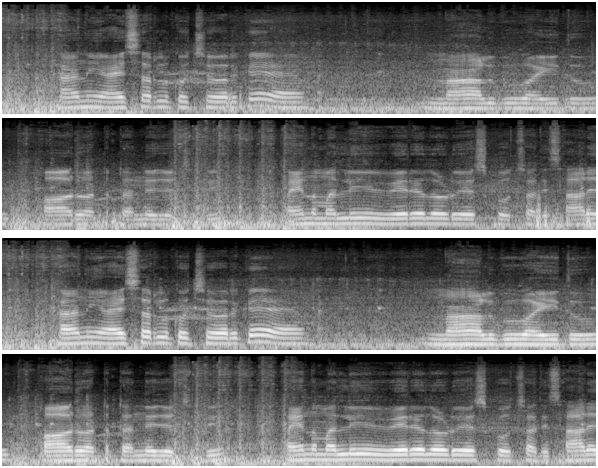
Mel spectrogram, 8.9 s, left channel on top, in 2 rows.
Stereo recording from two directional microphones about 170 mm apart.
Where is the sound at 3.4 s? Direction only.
20° right (ahead or behind).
